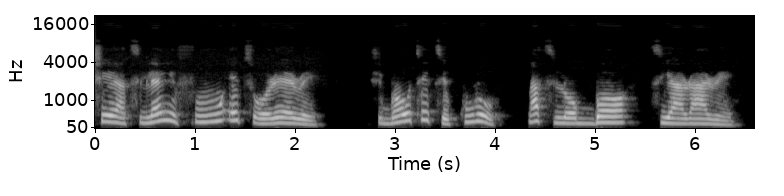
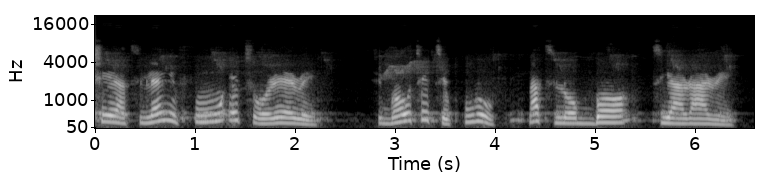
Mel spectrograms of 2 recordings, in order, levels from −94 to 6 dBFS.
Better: first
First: none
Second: noise reduction (neural mask model RNNoise)

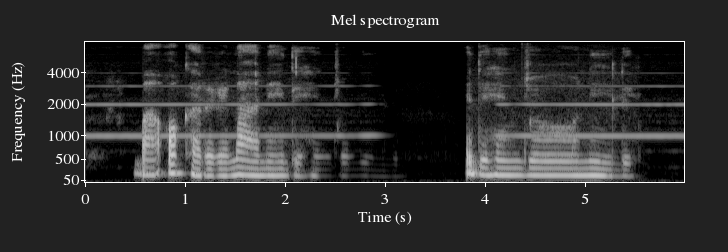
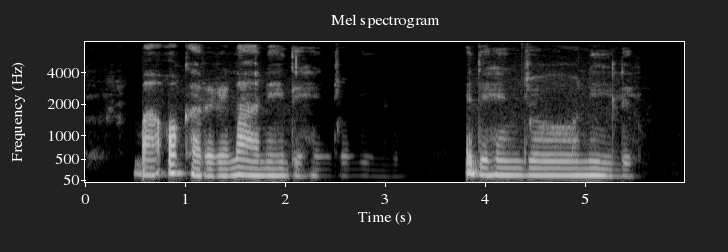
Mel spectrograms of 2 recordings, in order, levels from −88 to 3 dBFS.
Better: second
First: background sound (Wind instrument, woodwind instrument); 15 dB below the speech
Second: none

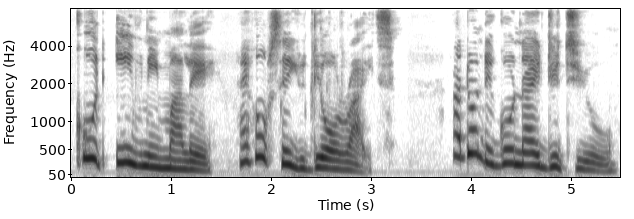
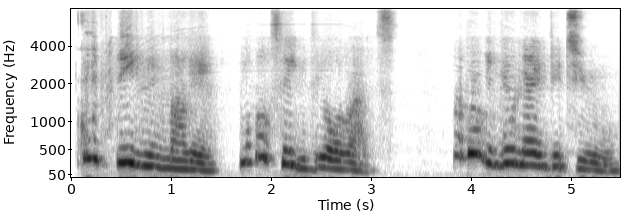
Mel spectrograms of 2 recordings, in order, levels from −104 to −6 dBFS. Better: first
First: none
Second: noise reduction (neural mask model DeepFilterNet 3)

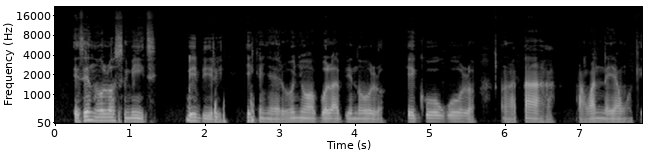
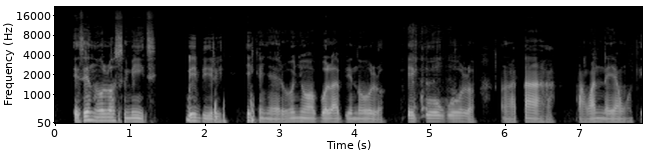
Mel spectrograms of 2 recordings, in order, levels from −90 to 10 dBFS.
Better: first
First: none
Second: noise reduction (neural mask model RNNoise)

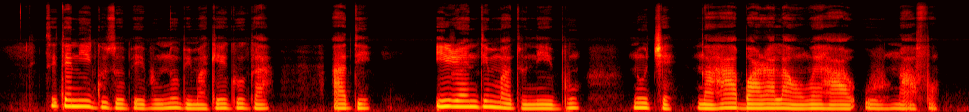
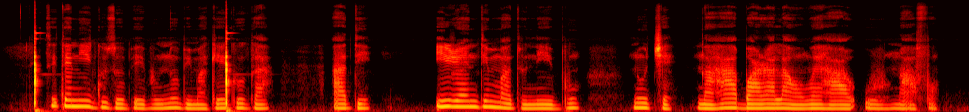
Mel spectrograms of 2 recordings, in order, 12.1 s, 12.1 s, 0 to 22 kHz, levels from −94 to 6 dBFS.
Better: first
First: none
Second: background sound (Tap / Hammer); 1 dB above the speech

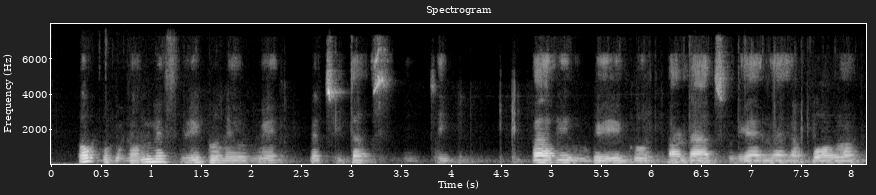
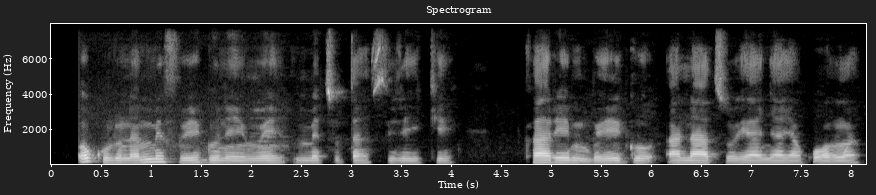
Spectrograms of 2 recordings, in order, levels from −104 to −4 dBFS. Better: second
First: noise reduction (neural mask model DeepFilterNet 3)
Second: none

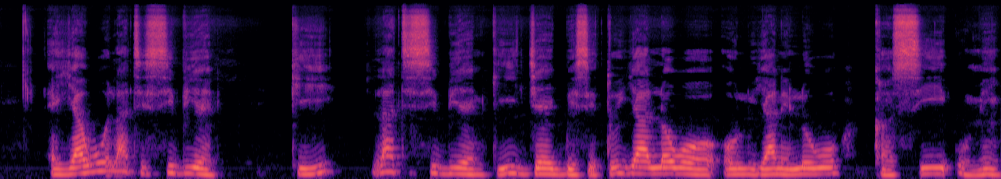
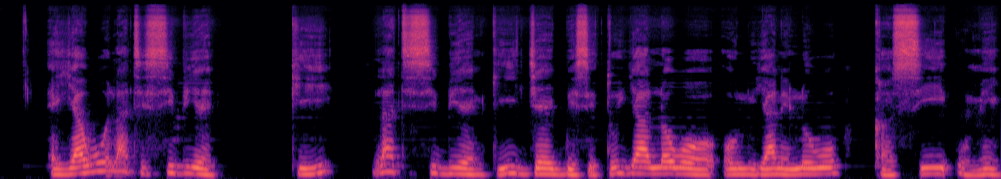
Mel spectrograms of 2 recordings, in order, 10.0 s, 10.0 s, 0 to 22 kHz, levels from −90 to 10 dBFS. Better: first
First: none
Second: noise reduction (neural mask model DeepFilterNet 3)

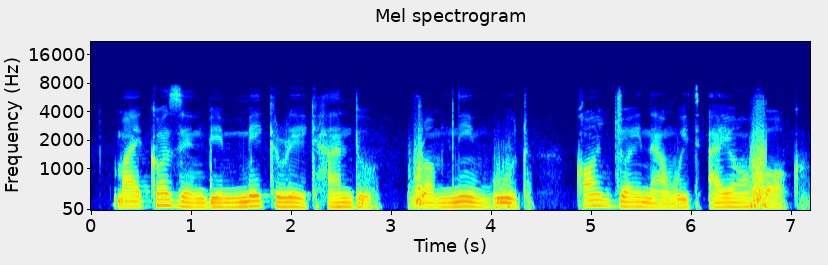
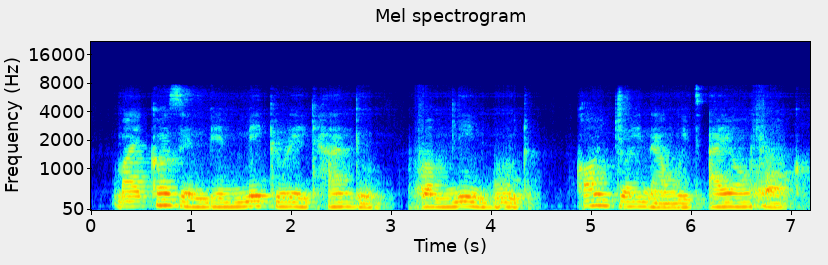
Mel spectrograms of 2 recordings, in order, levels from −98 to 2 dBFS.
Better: first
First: none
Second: noise reduction (neural separator model SepFormer DNS4)

